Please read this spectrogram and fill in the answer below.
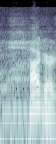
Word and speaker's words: Huggard: Huggard is what they're going with here. Heard it pronounced multiple different ways.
